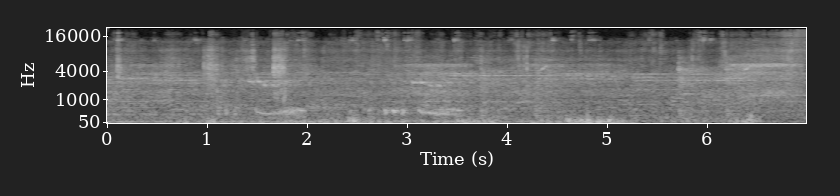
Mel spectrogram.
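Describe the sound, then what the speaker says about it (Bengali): Soft, low cooing from a male Kalshila pigeon comes in a few gentle burbling phrases over a quiet, slightly noisy background. "খুব অ্যাক্টিভ নর পায়রা একদম হাতে থাকতে চাইছে না"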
